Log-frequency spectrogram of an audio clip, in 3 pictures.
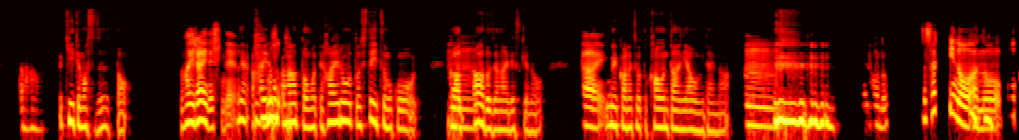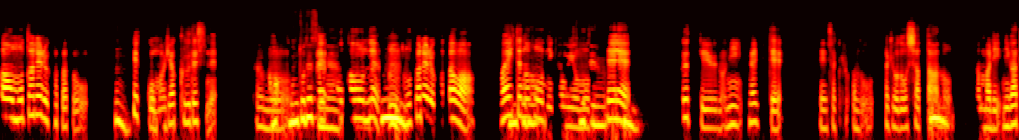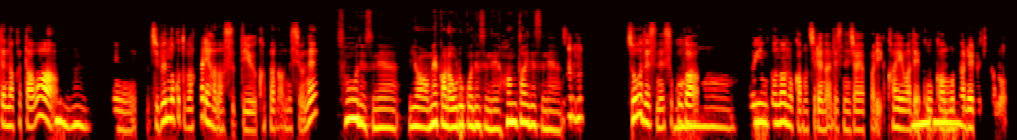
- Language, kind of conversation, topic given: Japanese, podcast, 会話で好感を持たれる人の特徴って何だと思いますか？
- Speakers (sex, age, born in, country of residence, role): female, 35-39, Japan, Japan, host; female, 40-44, Japan, Japan, guest
- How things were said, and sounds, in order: chuckle; other noise; chuckle; chuckle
